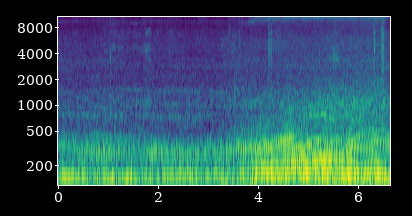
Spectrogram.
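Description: Dodge Charger R/T's 5.7-litre Hemi V8 heard from inside the cabin as the car is driven. It drones steadily at first, then from about halfway through the engine note rises smoothly as the car accelerates.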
